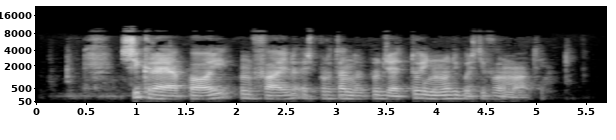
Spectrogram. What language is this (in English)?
Italian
